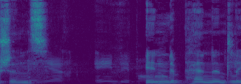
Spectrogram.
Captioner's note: speaking French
